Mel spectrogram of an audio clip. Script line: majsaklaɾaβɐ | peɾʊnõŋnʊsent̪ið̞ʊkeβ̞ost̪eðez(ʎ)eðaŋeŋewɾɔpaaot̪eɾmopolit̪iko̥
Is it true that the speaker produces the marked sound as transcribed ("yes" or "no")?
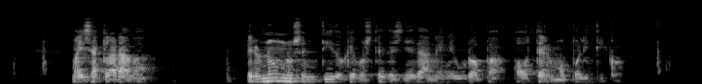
yes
